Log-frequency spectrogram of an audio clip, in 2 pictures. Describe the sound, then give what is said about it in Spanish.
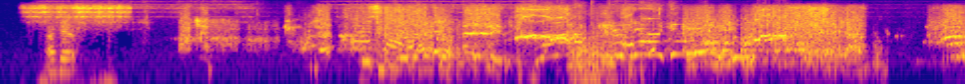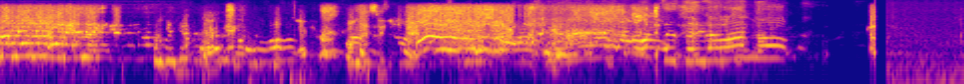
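Girls at a school scream loudly and frantically as they run out, several high-pitched voices overlapping in long chaotic bursts with brief pauses, intense, amid general commotion. “Inserta en el clip de cómo siguen las medidas de seguridad estas locas que salieron corriendo.”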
